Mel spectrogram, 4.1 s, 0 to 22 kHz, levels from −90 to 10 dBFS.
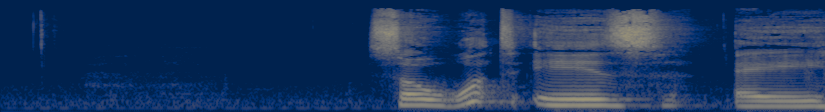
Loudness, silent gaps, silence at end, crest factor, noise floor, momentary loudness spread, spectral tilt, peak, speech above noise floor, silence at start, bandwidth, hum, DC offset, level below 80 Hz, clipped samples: -27 LUFS; none; 0 s; 24 dB; -74 dBFS; 15 LU; -2 dB/octave; -8 dBFS; 45 dB; 1.85 s; 16.5 kHz; none; under 0.1%; -84 dBFS; under 0.1%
